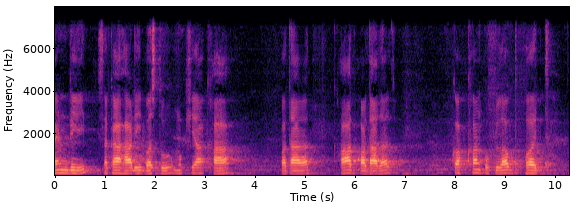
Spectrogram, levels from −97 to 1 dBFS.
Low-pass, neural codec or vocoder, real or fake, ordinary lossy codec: 7.2 kHz; codec, 16 kHz in and 24 kHz out, 2.2 kbps, FireRedTTS-2 codec; fake; none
